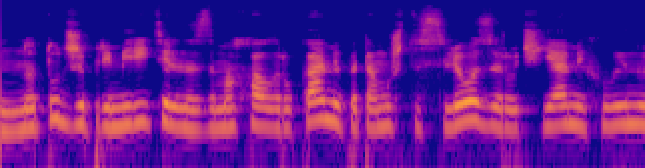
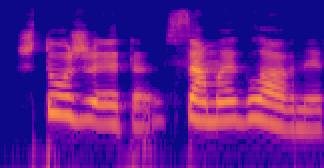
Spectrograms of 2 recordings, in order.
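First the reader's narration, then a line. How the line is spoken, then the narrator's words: Sobbing. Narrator (Russian): всхлипнула Джейса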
